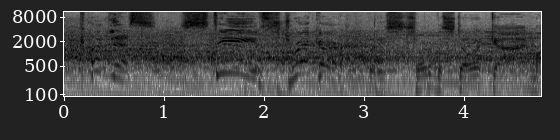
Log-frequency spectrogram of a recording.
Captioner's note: cheers and applause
